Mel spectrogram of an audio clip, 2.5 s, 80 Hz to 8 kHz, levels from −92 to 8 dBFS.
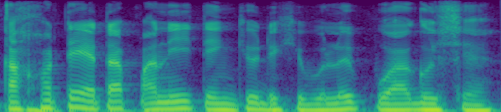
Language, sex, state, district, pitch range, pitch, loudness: Assamese, male, Assam, Kamrup Metropolitan, 115-135 Hz, 120 Hz, -15 LUFS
